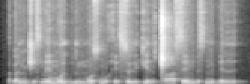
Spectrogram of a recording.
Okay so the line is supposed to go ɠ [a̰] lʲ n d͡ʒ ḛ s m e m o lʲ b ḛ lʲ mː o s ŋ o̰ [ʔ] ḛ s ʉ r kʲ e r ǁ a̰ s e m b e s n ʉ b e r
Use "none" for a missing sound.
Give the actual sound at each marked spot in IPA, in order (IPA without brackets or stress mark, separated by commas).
a̰, h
